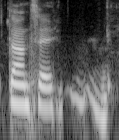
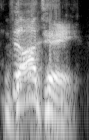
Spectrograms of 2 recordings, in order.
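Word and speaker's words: 伊達: Dante. You're both saying it wrong. No N. How do you go Date and then Dante? It's Date.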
